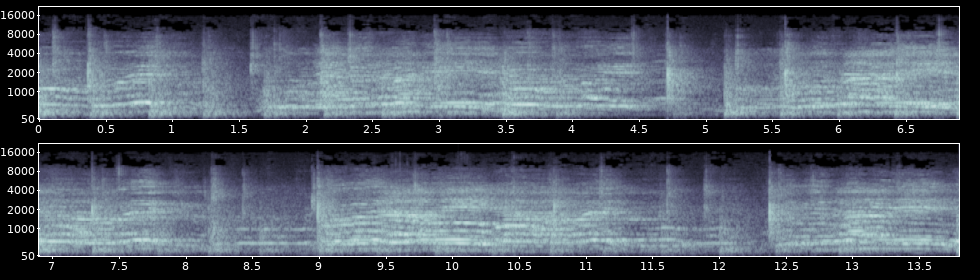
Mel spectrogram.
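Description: Women clap their hands to the rhythm.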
